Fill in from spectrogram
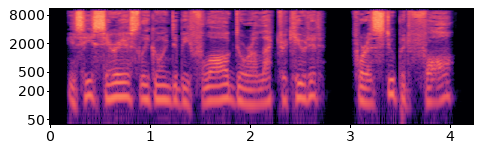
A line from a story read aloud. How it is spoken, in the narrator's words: I whispered to Centurion Braves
